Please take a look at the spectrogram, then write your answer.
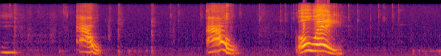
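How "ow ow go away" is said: loud, high scream. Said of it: "Sorry for screaming".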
